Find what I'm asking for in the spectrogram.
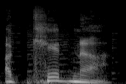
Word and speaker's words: echidna: He says it's pronounced echidna.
